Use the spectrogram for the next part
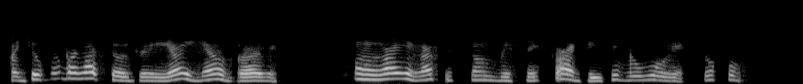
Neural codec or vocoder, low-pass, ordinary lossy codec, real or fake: codec, 24 kHz, 1 kbps, SNAC; 3.6 kHz; AAC, 24 kbps; fake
